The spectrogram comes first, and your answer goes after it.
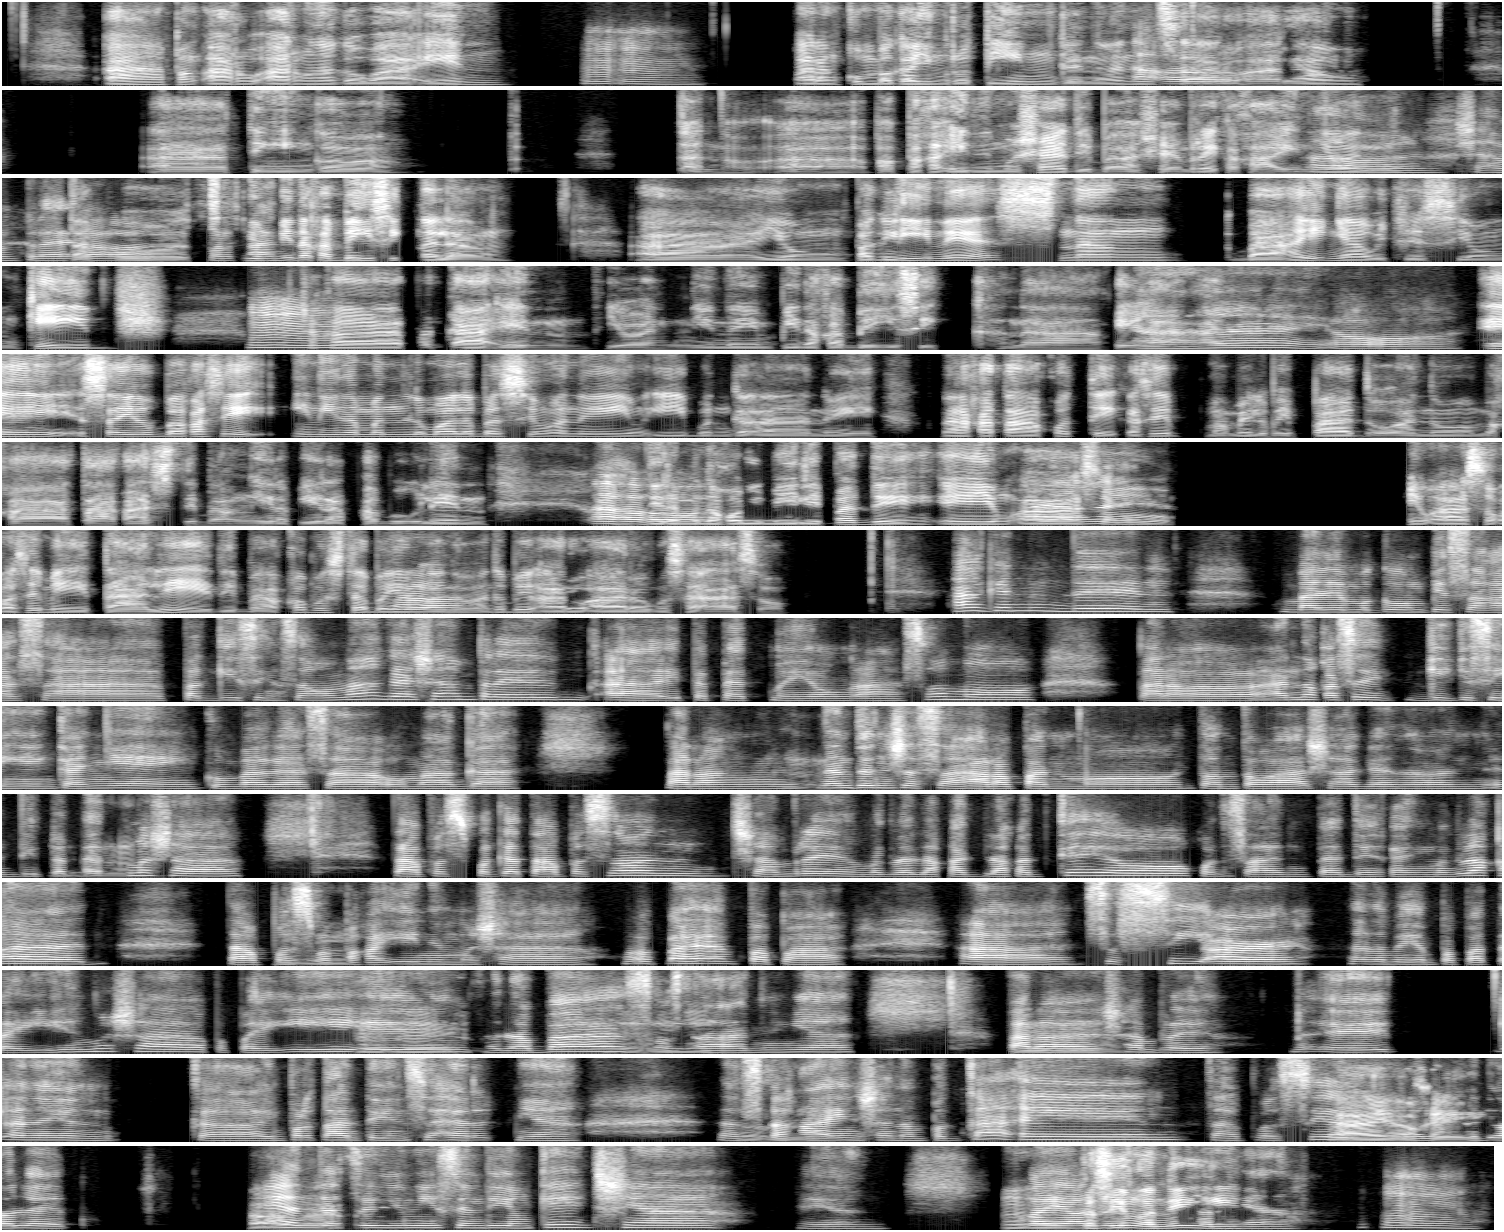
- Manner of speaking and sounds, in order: tapping; laughing while speaking: "Ah, oo"; tongue click; tongue click
- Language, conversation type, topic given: Filipino, unstructured, Ano-ano ang mga pang-araw-araw mong ginagawa sa pag-aalaga ng iyong alagang hayop?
